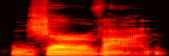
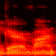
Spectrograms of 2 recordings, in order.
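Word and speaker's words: Gervon: pick also to make it abundantly clear it's pronounced jervon I hate when people say gurban I hate when people mispronounce Florida Gators names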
